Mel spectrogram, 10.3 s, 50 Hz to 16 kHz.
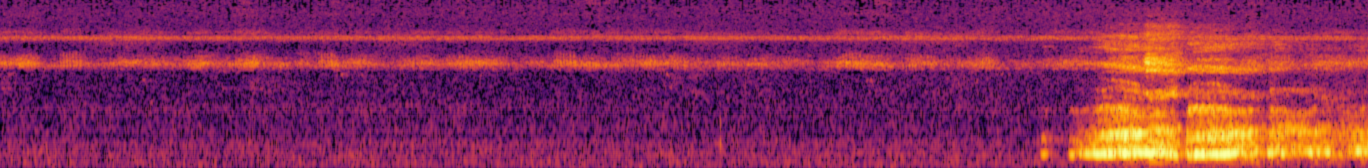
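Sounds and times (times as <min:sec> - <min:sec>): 
crickets chirping in the forest: 0:00.0 - 0:10.2
howler monkeys howling at dawn: 0:07.8 - 0:10.2.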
